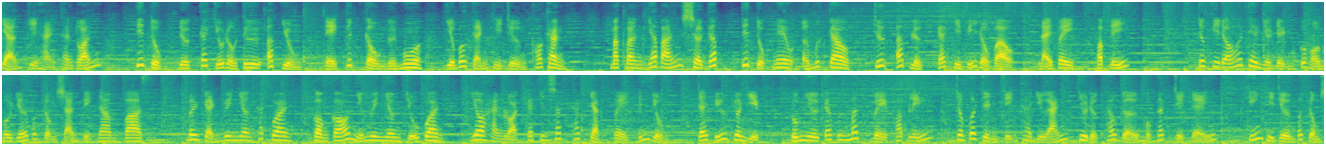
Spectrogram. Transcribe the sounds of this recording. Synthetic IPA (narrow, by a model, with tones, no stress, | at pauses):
za̰ː˧˩ŋki˨˩ɦa̰ː˧˨ŋt̪ʰa˧jŋ̟t̪waː˨˦n | t̪i˦˥əp̚t̪ʊ˨˩k͡p̚ɗɨ˨˩əkːaː˦˥k̚t͡ɕṵ˧˥ɗə˨˩wt̪ɨ˧ʔaː˦˥p̚zʊ̰˧˨ŋ͡mɗe˧˩kï˦˥t̟̚kə˨˩wŋɨ˨˩əjmu˧əzɨ̰˧˥əɓoː˨˦jka̰˧˩ŋ̟t̪ʰḭ˧˨t͡ɕɨ˨˩əŋxɔ˨˦xa˧n | ma˨˩ɓa˨˩ŋzaː˨˦ɓaː˨˦nsəː˧kə˦˥p̚t̪i˦˥əp̚t̪ʊ˨˩k͡p̚nɛ˧wʔəː˧˩mɨ˦˥kːaː˧w | t͡ɕɨ˦˥ək̚ʔaː˦˥p̚lɨ˨˩kːaː˦˥k̚t͡ɕi˧fi˨˦ɗo̰˨˩vaː˨˩wla̰ː˧˩jvə˧jfaː˦˥p̚li˨˦ | t͡ɕɔ˧wŋ͡mxi˧ɗɔ˨˦t̪ʰɛ˧wɲə̰˧˨nɗḭ̈˧˨ŋ̟ku˧˩əɦo̰˧˨jmo˧jzəː˨˦jə˦˥t̚kə̰˧˨wŋ͡msaː˧˩nvi˨˩ət̚naː˧mvaː˧s | ɓe˧nka̰˧˨ŋwi˧ənɲə˧nxa˦˥k̟̚kwaː˧n | kɔ˨˩nkɔ˨˦ɲɨ̰˧˥ŋːwi˧ənɲə˧nt͡ɕu˧˩kwaː˧n | zɔ˧ɦaː˨˩ŋlwaː˨˩t̚kaː˦˥k̚t͡ɕï˨˦ŋsa˦˥k̟̚t̪ʰa˦˥k̚t͡ɕa˨˩t̚ve˨˩t̪ï˨˦ŋ̟zʊ̰˧˨ŋ͡mt͡ɕaː˨˦jfi˨˦wzwa˧jŋ̟ŋi˨˩p̚kʊ̰˧˥ŋ͡mɲɨ˧kaː˦˥k̚vɨ˨˦ŋma˦˥t̚ve˨˩faː˦˥p̚li˨˦ | t͡ɕɔ˧wŋ͡mkwa˨˦t͡ɕï˨˩ŋ̟t͡ɕi˧˩ənxaː˧jzɨ̰˧˨ʔaː˨˦nt͡ɕɨ˧əɗɨ˨˩ək̚t̪aː˨˦wɣə̰ː˧˩mo˨˩t̚ka˦˥jk̚t͡ɕi˨˩t̚ɗḛ˧˩ | xi˨˦nt̪ʰḭ˧˨t͡ɕɨ˨˩əŋɓə˦˥t̚kə̰˧wŋ͡m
